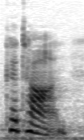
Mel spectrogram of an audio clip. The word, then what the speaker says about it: Catan: We understand that it is technically Catan, but we're from West Virginia. We have never heard it pronounced that way. We've always heard it pronounced Catan, so that's what we went with.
